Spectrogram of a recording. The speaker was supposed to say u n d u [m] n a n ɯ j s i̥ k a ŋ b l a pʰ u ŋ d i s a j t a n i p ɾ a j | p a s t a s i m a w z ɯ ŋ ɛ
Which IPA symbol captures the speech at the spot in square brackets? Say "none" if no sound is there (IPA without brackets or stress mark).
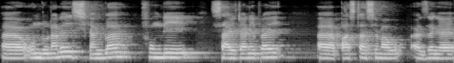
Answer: none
